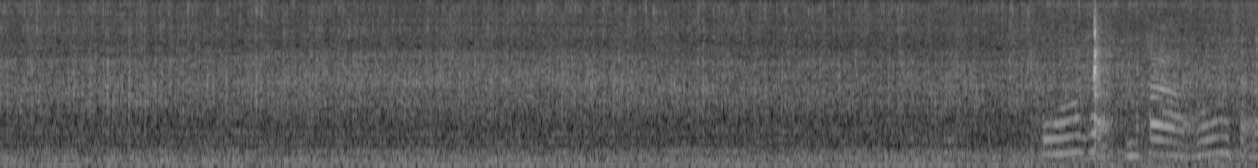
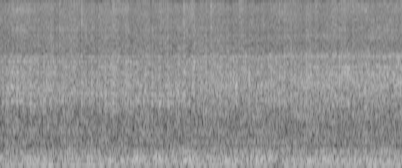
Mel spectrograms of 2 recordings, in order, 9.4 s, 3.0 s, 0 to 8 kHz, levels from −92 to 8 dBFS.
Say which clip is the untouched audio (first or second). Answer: first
